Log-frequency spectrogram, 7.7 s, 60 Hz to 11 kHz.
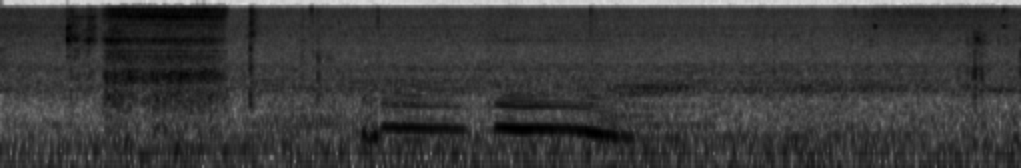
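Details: Wild mother cat with kittens, caught by a surveillance system over 50 ft from its base station: two low, drawn-out tonal wails a second apart, the second sagging in pitch at its end, over a steady low rumbling hiss.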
